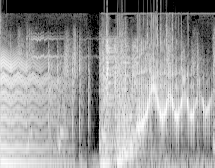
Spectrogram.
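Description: Two comic 'boing' sound effects with a wobbling pitch. The first starts sharply and fades over about a second; the second comes in about a second later, its pitch swinging quickly up and down.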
